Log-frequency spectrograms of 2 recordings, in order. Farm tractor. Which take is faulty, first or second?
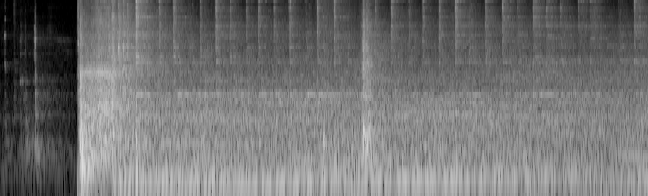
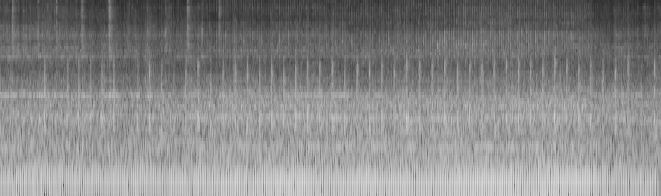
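second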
